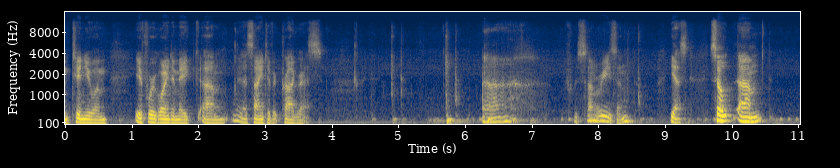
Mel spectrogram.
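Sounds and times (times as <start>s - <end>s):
faint steady hum: 0.0s - 11.0s
keyboard clicks: 4.4s - 6.1s.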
